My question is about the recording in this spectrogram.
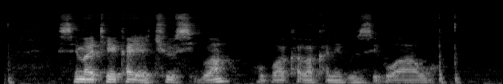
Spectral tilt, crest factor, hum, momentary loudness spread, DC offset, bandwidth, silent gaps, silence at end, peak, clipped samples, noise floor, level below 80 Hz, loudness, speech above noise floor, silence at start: -5 dB/octave; 20 dB; none; 16 LU; under 0.1%; 11.5 kHz; none; 0.45 s; -8 dBFS; under 0.1%; -50 dBFS; -52 dBFS; -27 LUFS; 24 dB; 0.1 s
